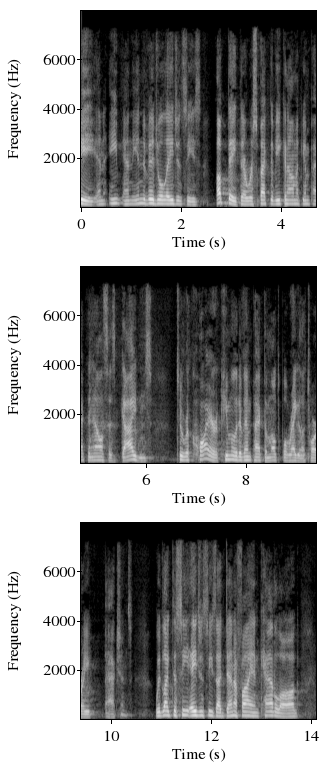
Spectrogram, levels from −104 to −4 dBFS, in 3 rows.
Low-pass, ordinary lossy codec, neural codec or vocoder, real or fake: 7.2 kHz; MP3, 64 kbps; codec, 16 kHz, 4 kbps, FreqCodec, larger model; fake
